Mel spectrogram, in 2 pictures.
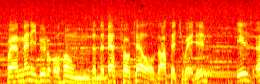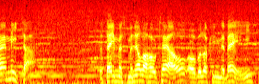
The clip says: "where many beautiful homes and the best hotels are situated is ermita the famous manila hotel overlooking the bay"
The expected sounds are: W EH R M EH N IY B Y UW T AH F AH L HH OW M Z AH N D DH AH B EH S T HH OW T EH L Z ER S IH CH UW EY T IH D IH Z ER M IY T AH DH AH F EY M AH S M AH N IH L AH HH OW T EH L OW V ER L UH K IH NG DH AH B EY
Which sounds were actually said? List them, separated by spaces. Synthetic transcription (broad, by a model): W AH R M EH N IY B Y UW T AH F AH L HH OW M Z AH N DH AH B EH S T HH OW T EH L Z ER S IH CH UW EY T IH D IH Z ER M IY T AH DH AH F EY M AH S M AH N IH L AH HH OW T EH L OW V ER L UH K IH NG DH AH B EY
